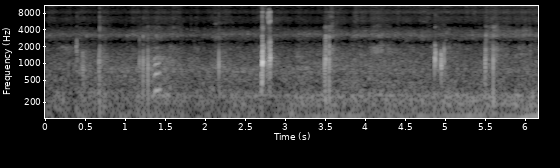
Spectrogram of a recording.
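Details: Baby with hiccups: soft, sharp little clicks repeating at irregular intervals, about eight in six seconds, over faint room noise; infant hiccups.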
